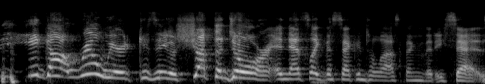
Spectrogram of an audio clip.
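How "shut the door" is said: mock bossy, high, shrill, barked yell. Retelling a cartoon's ending, imitating King Koopa yelling. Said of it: "He's, like, yelling".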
